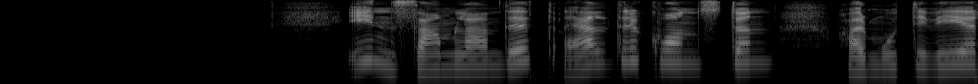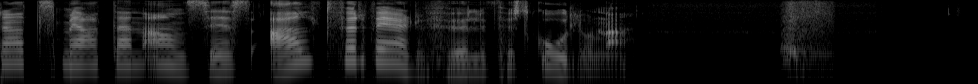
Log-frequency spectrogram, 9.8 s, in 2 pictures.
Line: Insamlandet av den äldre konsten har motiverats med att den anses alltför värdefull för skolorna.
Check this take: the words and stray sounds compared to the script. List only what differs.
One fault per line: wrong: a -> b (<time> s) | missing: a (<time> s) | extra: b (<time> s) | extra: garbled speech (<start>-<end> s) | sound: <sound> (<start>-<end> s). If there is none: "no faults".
missing: av den (2.8 s)
sound: whoosh (8.8-9.1 s)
